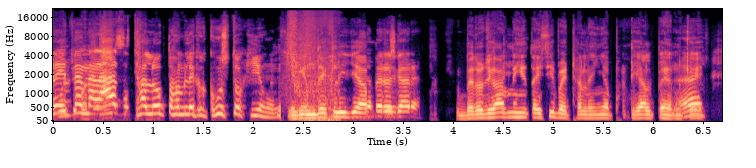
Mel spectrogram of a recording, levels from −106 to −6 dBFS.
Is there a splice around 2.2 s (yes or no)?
yes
